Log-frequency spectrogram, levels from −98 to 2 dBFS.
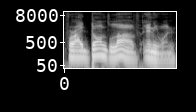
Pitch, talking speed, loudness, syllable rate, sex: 110 Hz, 215 wpm, -15 LUFS, 5.1 syllables/s, male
